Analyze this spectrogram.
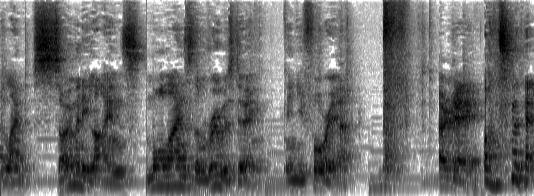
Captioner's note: laughs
